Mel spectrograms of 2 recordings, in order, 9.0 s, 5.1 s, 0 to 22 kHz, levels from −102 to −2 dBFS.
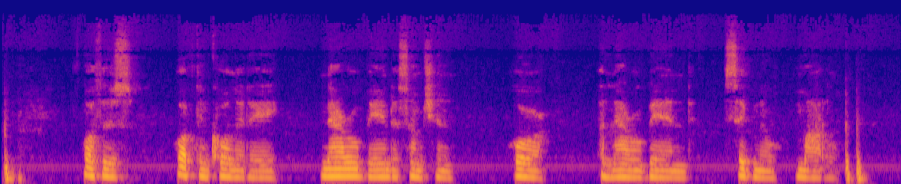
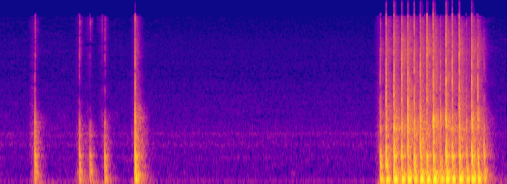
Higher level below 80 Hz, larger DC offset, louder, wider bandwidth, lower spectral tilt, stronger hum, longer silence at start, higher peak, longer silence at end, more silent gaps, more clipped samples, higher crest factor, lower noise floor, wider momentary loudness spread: second, -54 dBFS vs -18 dBFS; neither; second, -28 LUFS vs -12 LUFS; second, 13.5 kHz vs 17.5 kHz; about the same, -6.5 dB/octave vs -5.5 dB/octave; neither; second, 0.05 s vs 0.35 s; second, -8 dBFS vs 0 dBFS; first, 0.35 s vs 0.2 s; neither; second, under 0.1% vs 0.3%; about the same, 20 dB vs 16 dB; second, -63 dBFS vs -67 dBFS; second, 13 LU vs 22 LU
